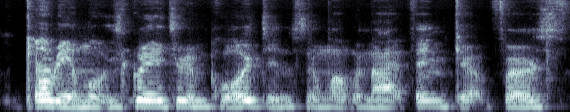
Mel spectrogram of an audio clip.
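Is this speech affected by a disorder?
Yes: cerebral palsy.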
